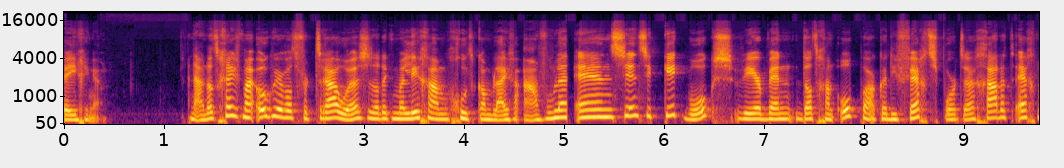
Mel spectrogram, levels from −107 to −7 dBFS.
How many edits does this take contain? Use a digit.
1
